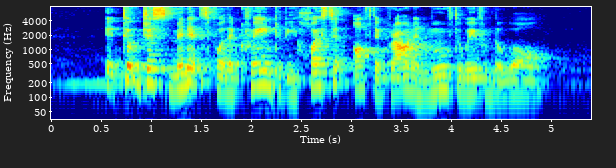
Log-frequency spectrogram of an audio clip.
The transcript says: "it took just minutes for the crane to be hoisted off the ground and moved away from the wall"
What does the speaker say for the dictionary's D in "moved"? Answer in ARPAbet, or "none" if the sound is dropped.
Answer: D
